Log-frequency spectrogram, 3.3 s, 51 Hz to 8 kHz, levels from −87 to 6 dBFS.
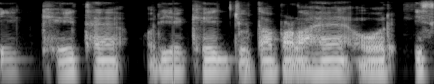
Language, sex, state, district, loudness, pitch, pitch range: Hindi, male, Uttar Pradesh, Jyotiba Phule Nagar, -20 LUFS, 110 Hz, 110-115 Hz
